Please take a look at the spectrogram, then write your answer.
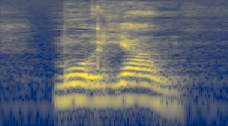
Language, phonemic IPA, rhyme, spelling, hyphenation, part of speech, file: Dutch, /ˌmoː.riˈaːn/, -aːn, moriaan, mo‧ri‧aan, noun, Nl-moriaan.ogg
- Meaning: 1. negro, blackamoor, Moor, Ethiopian 2. Arab, Moor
